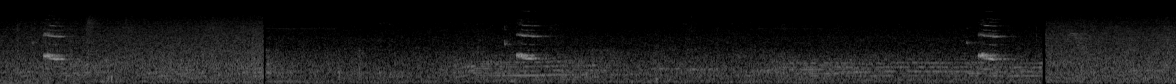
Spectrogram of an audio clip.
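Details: Rufous treepie calling: three sharp, ringing notes rich in overtones, spaced about every four to five seconds, with lower, drawn-out harmonic tones drifting between them over a quiet background.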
